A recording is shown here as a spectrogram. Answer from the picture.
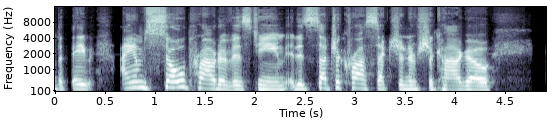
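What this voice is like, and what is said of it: Slightly raspy voice. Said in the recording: “I sound a little raspy ... screaming ... I lose my voice every night”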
